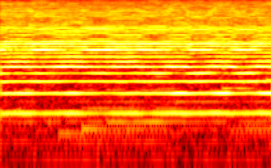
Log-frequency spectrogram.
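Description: Middle Eastern wedding music: a violin-toned melody instrument holds one long, steady note, with a pitch bend into it just before.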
